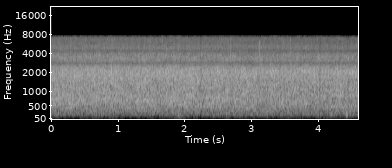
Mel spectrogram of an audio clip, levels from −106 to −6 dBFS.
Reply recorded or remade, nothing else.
remade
